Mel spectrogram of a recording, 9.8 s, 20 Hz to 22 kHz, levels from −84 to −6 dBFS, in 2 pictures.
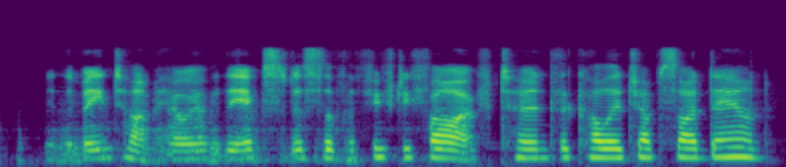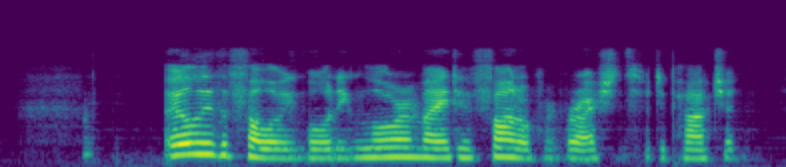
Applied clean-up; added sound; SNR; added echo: neural mask model DeepFilterNet 3.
